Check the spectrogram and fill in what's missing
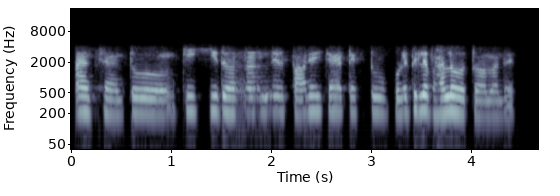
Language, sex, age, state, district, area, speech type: Bengali, female, 18-30, West Bengal, Purulia, rural, conversation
